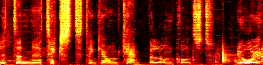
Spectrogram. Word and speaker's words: Campbell: Campbell och... – Campbell. – Och, ska inte uttala P här.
